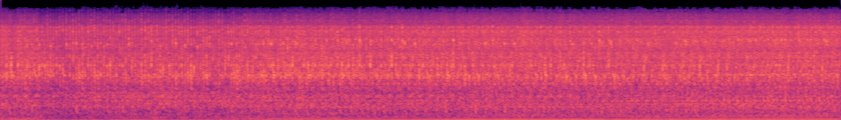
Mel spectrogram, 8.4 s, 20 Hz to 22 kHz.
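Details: 1981 Mercedes-Benz 300 SD, OM617 5-cylinder mechanical turbo diesel, revived after sitting 5-10 years with replaced fuel lines: steady loud idle, firm low rumble and even clatter, no stumbling or surging; running properly.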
